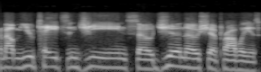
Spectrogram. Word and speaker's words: Genosha: with gun OSHA and Genosha so are we going with us is it a soft G yeah is that a soft G that's how I've always pronounced it said Genosha sounds good to me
